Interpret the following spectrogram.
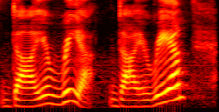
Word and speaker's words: diarrhea: The stress goes right there, so it's diarrhea.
